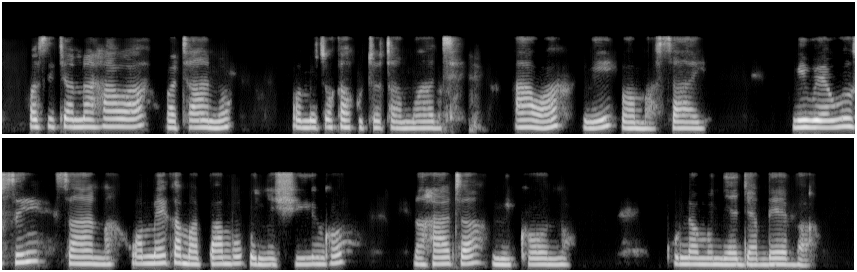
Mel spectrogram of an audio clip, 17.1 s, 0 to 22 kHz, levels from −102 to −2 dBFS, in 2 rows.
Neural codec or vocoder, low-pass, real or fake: codec, 16 kHz, 4 kbps, X-Codec, HuBERT features, trained on general audio; 7.2 kHz; fake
